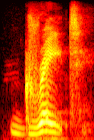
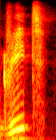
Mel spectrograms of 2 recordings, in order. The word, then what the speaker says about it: great: Next up is the word great. Here, instead of saying greet, okay, it's a long A sound.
